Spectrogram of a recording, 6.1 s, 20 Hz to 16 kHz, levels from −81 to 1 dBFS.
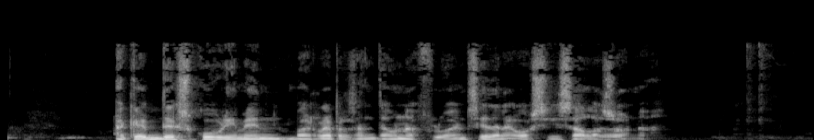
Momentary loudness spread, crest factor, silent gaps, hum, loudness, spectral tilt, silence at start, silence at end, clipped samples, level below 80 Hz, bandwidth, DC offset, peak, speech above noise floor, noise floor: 10 LU; 18 dB; none; none; -20 LUFS; -5.5 dB/octave; 0.85 s; 1.25 s; under 0.1%; -50 dBFS; 11.5 kHz; under 0.1%; -2 dBFS; 48 dB; -67 dBFS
